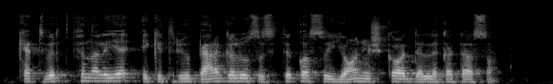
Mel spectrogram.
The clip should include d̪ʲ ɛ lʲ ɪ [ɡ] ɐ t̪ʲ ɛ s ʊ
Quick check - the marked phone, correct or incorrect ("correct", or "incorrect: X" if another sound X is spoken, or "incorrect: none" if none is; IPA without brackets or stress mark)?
incorrect: k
